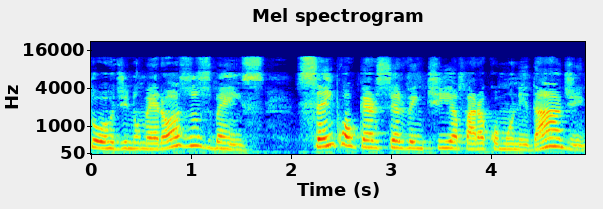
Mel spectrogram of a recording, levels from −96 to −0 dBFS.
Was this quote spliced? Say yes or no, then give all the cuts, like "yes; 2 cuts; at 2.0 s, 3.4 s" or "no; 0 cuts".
no; 0 cuts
